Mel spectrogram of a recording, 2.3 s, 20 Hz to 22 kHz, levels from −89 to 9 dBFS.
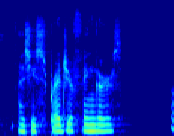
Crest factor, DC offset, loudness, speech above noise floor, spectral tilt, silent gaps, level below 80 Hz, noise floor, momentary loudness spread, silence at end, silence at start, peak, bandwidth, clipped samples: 16 dB; under 0.1%; -44 LUFS; 39 dB; -6 dB/octave; none; -88 dBFS; -82 dBFS; 10 LU; 0 s; 0.25 s; -28 dBFS; 16 kHz; under 0.1%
